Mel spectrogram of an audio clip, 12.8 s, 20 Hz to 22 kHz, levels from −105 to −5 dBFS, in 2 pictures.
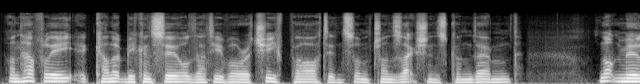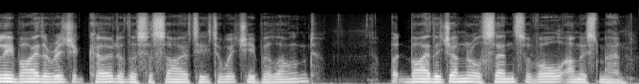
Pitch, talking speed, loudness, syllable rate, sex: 130 Hz, 175 wpm, -18 LUFS, 5.2 syllables/s, male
